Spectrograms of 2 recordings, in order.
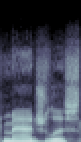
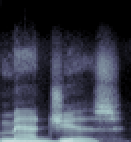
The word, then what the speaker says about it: majlis: She pronounced majlis like mad jizz, which if you know Arabic, sounds like she's talking about angry bodily fluids instead of a council meeting.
